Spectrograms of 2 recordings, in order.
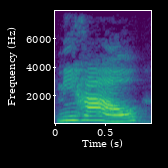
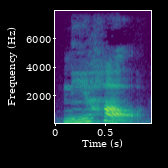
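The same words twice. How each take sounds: First: It is said with an American accent. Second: It is said with a Chinese accent. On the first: The speaker calls it wrong. "like with an American accent" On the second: The speaker calls it right. "you need to speak with their accent"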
